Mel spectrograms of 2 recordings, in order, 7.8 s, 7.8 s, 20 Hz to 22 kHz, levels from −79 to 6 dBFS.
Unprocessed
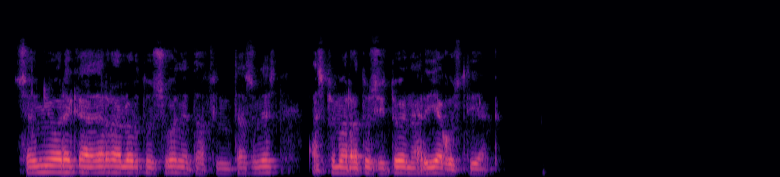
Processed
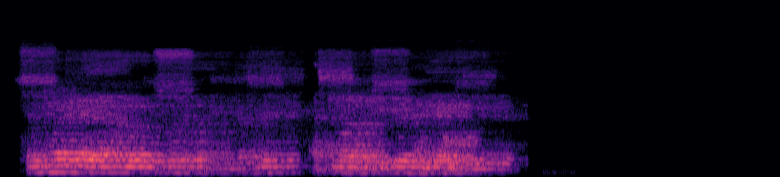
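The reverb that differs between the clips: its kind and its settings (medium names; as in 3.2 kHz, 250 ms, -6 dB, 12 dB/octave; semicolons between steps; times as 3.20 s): gated-style reverb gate 330 ms flat, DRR -7.5 dB; trim -8.5 dB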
